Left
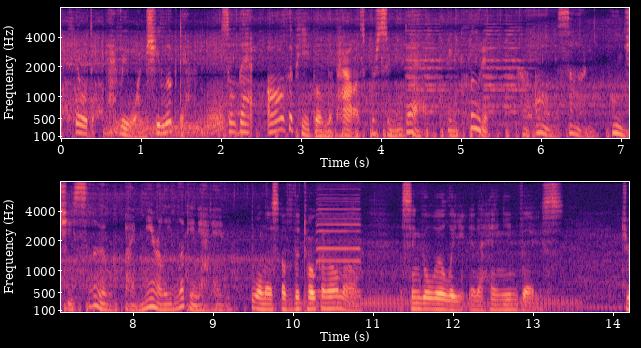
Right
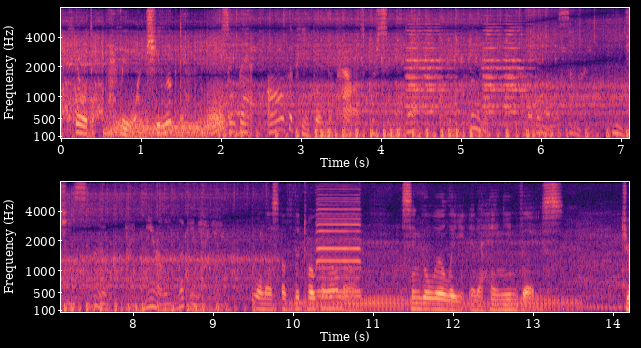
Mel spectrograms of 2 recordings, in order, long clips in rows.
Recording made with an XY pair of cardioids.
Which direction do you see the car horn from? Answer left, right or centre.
right.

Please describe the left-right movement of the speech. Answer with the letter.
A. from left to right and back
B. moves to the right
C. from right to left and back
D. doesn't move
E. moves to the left
C.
